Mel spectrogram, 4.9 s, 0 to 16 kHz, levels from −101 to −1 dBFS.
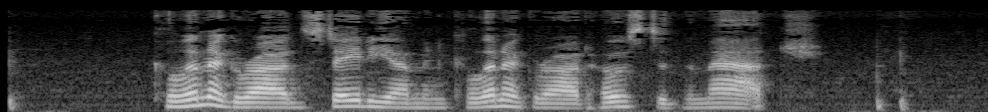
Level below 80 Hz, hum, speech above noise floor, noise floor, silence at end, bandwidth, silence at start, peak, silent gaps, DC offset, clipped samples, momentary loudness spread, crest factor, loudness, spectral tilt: -64 dBFS; none; 39 dB; -64 dBFS; 0.4 s; 11.5 kHz; 0.05 s; -6 dBFS; none; under 0.1%; under 0.1%; 24 LU; 20 dB; -25 LUFS; -5 dB/octave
